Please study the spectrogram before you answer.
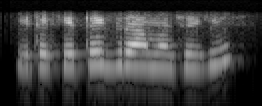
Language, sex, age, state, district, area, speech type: Odia, female, 18-30, Odisha, Bargarh, urban, conversation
